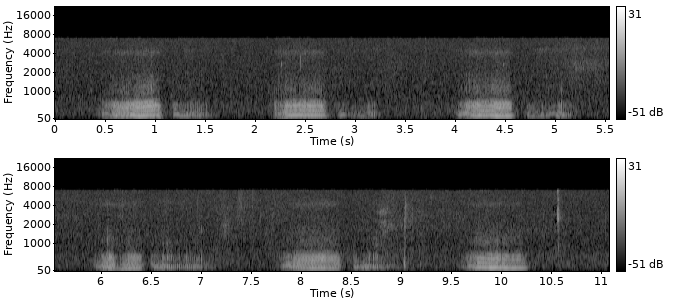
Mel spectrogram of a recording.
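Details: Young female puppy asleep and snoring: six throaty, vibrating rasps spaced about every one and a half to two seconds, with a small click near the end.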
